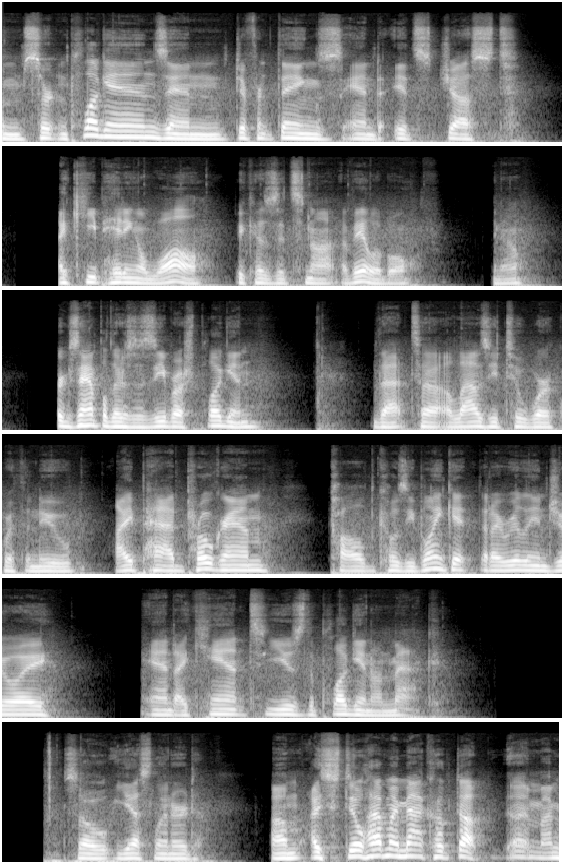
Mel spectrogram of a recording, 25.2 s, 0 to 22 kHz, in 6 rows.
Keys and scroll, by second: 5.1 s, 15.0 s.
